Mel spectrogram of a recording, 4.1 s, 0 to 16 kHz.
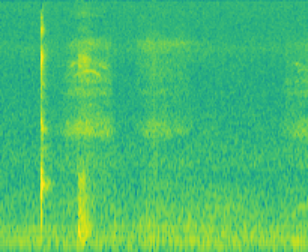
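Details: Hiccup in a 6-day-old newborn: a single sharp, brief click-like catch followed by a faint breathy sound in a quiet room.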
